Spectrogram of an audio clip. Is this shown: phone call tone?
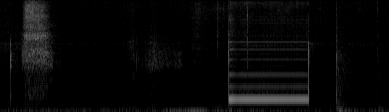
yes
